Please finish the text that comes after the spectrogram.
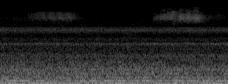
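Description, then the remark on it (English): Faint crickets chirping on a summer night, their high trills coming in two short bursts over a steady low hum of some sort of fan and a soft hiss. No one speaks. “But then, got crickets chirping. Got the sounds of the night, the sounds of summer nights.”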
